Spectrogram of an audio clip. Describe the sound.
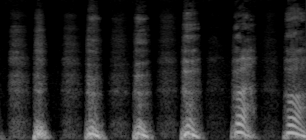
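A human voice imitates the heavy, rhythmic panting of someone working out on an elliptical machine. Six loud, voiced huffs alternate evenly with softer breaths in a steady exertion pattern.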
